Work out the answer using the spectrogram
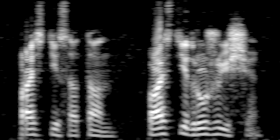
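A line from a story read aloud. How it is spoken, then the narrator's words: Bitter deep voice. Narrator (Russian): пробасил горько Рин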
